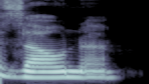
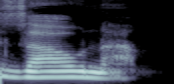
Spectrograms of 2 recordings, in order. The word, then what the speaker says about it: Sauna: Die Sauna, podemos presumir que é sauna. Porém, tem uma leve diferença na pronúncia do S. Vamos treinar só essas palavrinhas. Die Sauna. Die Sauna.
